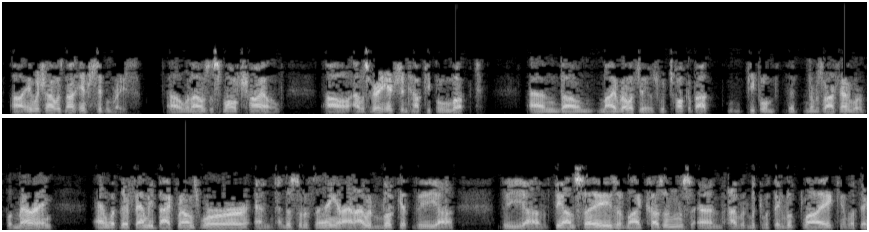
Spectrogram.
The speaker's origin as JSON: {"language": "English", "region": "the South", "country": "United States", "said": "As a Southerner, I can criticize the South, as I said at the NPI meeting."}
